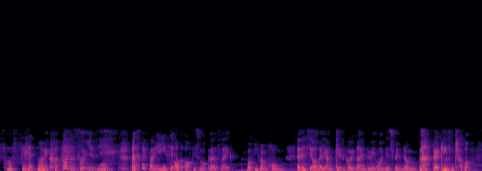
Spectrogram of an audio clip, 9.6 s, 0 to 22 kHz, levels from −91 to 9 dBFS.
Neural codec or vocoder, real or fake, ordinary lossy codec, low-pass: none; real; none; 5.4 kHz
